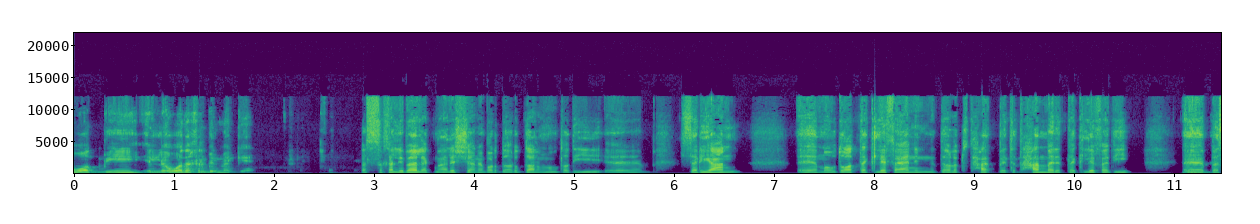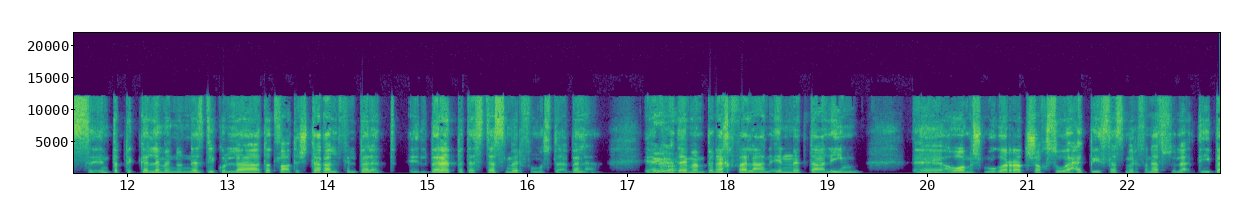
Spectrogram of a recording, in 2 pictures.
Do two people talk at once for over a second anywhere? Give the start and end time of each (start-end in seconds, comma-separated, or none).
none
